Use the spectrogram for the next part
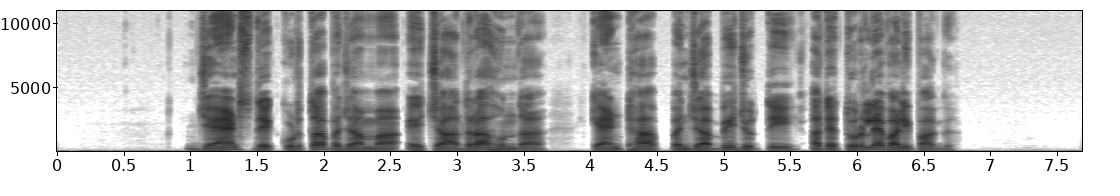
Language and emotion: Punjabi, neutral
